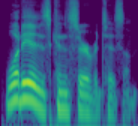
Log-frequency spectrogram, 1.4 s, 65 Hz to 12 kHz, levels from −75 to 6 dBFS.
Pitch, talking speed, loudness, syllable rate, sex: 155 Hz, 130 wpm, -17 LUFS, 4.7 syllables/s, male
